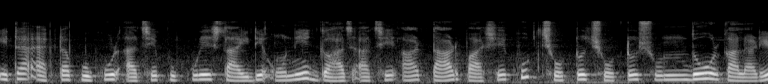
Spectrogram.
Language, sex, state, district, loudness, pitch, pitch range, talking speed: Bengali, female, West Bengal, Purulia, -17 LUFS, 210 Hz, 185-230 Hz, 140 wpm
